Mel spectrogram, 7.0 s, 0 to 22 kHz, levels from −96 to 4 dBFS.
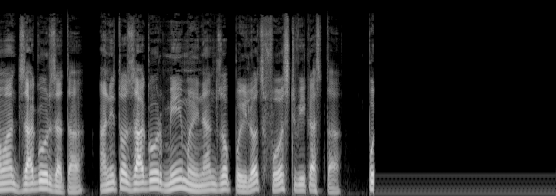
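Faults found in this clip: Audio dropout to a faint residue, 4.68 s to end. Speech cuts abruptly, leaving only mains hum roughly 45 dB below signal. Waveform drops to a near-flat trace; spectrogram shows only thin low hum lines. Likely source lost while downstream input stayed live.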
